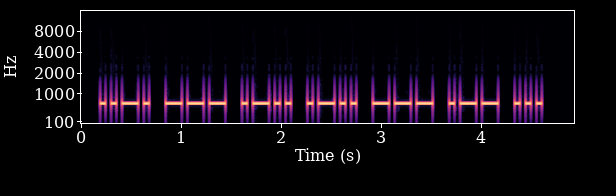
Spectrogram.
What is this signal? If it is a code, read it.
Morse code, heard as a keyed tone, about 22 wpm, 700 Hz. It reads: FOLLOWS
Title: ES:S Suffix - Top 100 Words with Base Words 22wpm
